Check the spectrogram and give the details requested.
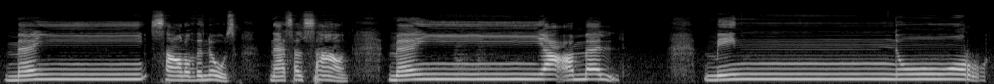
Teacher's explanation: So when you find the noon sakin is followed by ya or noon or mim or waw, so we'll be adding gunna like man ya'mal. So you'll be merging the noon into the ya and adding gunna.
